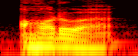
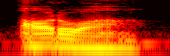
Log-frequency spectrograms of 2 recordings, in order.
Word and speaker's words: Ottawa: Donc dans ce cas, donc il y a deux prononciations possibles en anglais, soit Ottawa, soit Ottawa.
